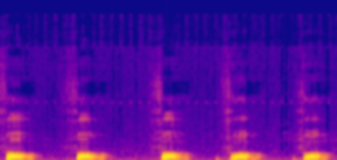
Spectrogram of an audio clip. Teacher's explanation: They originate when there is a friction between the lower lip and upper teeth. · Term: labiodental sounds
